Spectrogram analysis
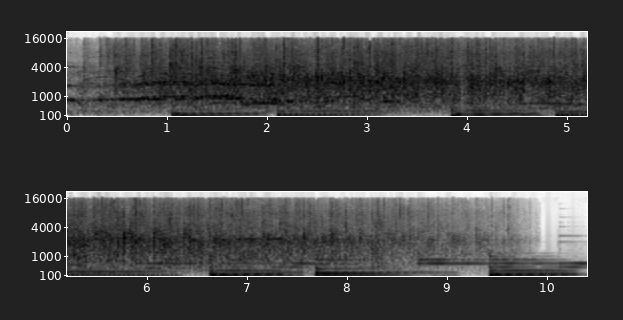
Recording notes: Recorded live at The Refinery in Saskatoon, SK.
